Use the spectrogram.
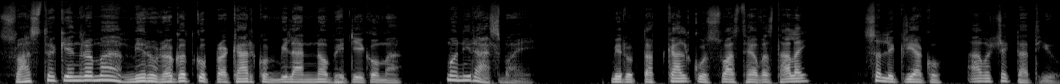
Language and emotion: Nepali, sad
